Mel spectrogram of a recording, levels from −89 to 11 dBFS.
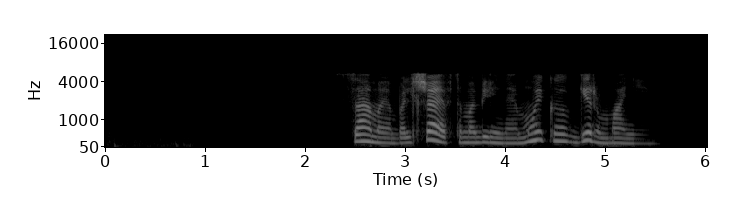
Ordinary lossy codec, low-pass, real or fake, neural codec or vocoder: AAC, 48 kbps; 5.4 kHz; real; none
